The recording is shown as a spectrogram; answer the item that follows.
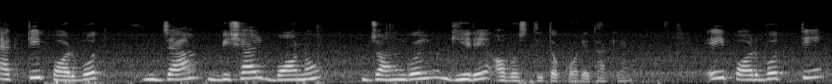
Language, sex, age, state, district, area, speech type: Bengali, female, 18-30, West Bengal, Purulia, urban, spontaneous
